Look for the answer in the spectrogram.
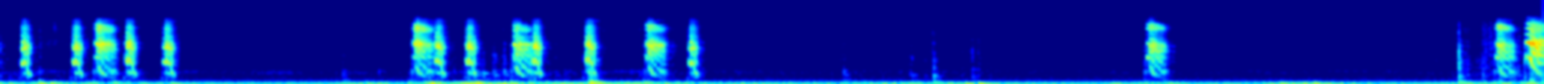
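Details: Jackdaws at a nest box during unrest: a quick group of four clipped, harsh calls, a second cluster a few seconds later, scattered single chaks afterward, and a loud burst at the very end.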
